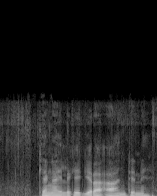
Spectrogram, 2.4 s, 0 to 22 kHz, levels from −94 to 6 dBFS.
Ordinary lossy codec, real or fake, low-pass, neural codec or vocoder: Opus, 32 kbps; real; 10.8 kHz; none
